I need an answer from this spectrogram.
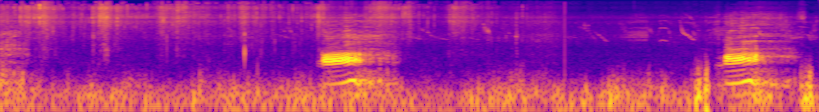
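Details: Cow calling with a strange sound like a struck gong: two short, bright, ringing notes roughly four seconds apart, each with layered overtones, against continuous low-pitched background noise.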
